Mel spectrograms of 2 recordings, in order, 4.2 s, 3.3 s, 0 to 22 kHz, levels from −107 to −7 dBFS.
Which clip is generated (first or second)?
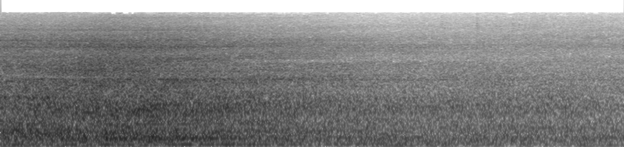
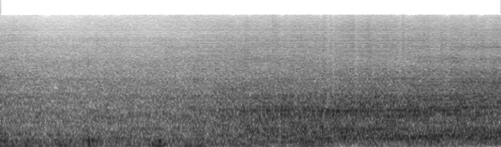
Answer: second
